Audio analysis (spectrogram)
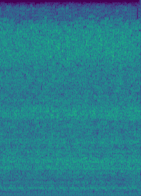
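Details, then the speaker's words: Audi, after exhaust welded to flex pipes by an amateur welder, at idle: a quick, even puffing tick over the exhaust note from a small leak on top at the weld; power steering also sounds unhappy. "Little leak there. No, I said let it run. I got a little leak on top. Keep running? Yeah, keep it going. A little leak right there."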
